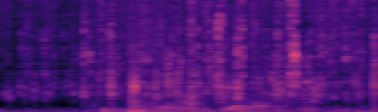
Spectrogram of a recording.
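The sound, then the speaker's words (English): Water pours steadily from the spout of a kitchen water cooler topped by a large five-gallon jug of water into a cup, a gurgling, filling sound lasting a couple of seconds, with a faint voice murmuring underneath. “I'm in the kitchen at Living on Earth right now, standing in front of the water cooler”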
